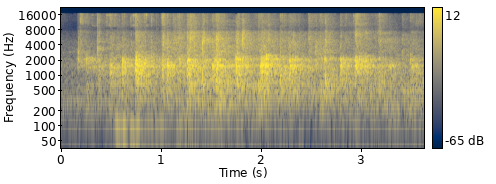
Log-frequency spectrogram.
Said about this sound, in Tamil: very good அப்படின்னா உங்களுக்கு முதலில் ஒரு கரகோஷம்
